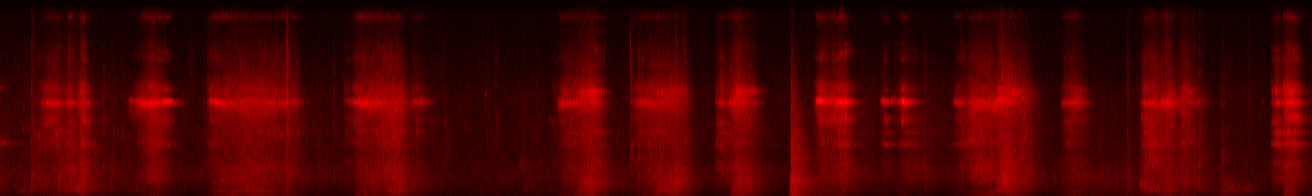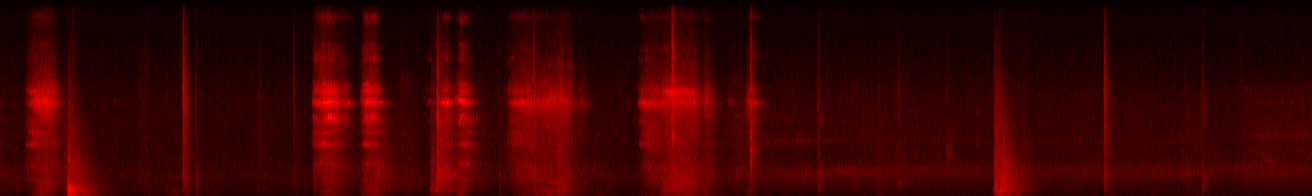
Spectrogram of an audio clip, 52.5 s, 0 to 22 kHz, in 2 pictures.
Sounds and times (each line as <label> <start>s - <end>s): Construction 0.2s - 6.2s
Construction 6.9s - 9.0s
Construction 10.4s - 24.3s
Construction 25.4s - 30.3s
Construction 31.4s - 41.5s
Construction 46.1s - 47.0s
